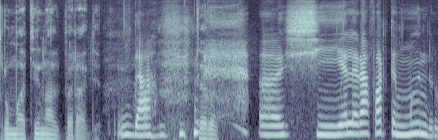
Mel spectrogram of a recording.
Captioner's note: laughter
